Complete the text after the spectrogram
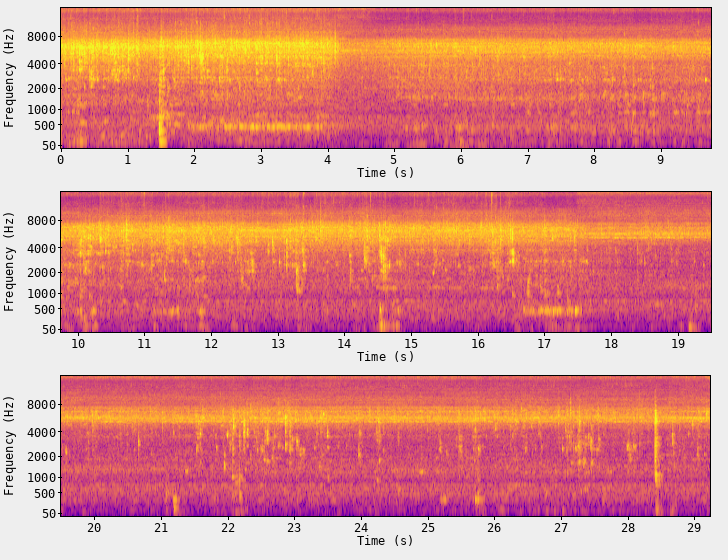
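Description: Tap water runs steadily into a metal sink.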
